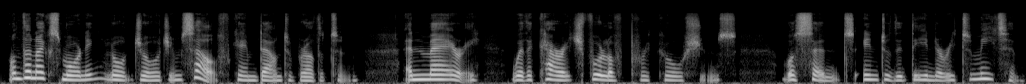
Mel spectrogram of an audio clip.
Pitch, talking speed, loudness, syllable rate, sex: 210 Hz, 160 wpm, -20 LUFS, 4.5 syllables/s, female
